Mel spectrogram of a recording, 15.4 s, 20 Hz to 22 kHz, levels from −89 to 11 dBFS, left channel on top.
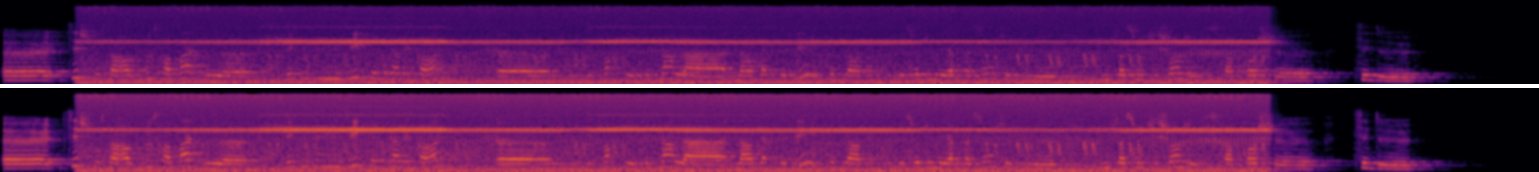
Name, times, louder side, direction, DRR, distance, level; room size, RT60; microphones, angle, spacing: voice 1, 0.0-4.5 4.9-13.2 13.5-14.1, right 4 dB, 50° right, 8 dB, 1.1 m, -36 dB
sound 1, 0.7-12.7, right 7 dB, 30° right, 0.5 m, -28 dB
16.0 x 10.5 x 3.6 m, 0.80 s
head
